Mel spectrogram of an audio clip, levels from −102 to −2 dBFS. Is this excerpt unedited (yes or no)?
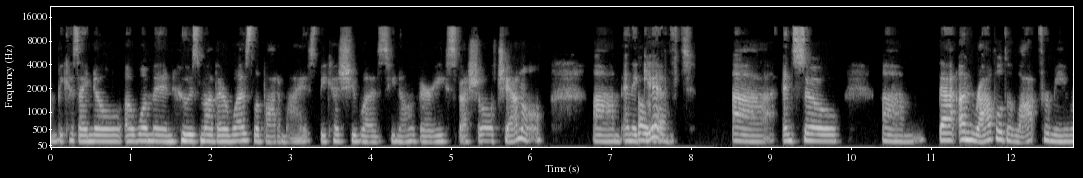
yes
